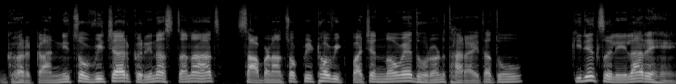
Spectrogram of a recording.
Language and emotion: Goan Konkani, disgusted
